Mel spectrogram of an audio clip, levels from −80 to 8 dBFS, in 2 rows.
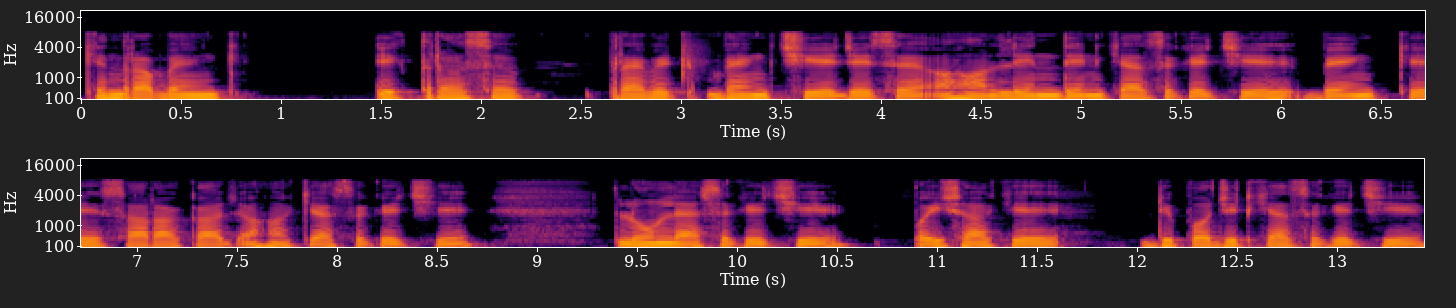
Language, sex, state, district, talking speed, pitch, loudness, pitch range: Maithili, male, Bihar, Saharsa, 145 wpm, 115 Hz, -16 LUFS, 115-120 Hz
